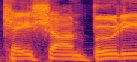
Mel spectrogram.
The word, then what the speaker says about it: Kayshon Boutte: Less than a year after getting drafted by the Patriots, LSU receiver, is it Kayshon Boutte? Is that how you say his name? Yeah.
